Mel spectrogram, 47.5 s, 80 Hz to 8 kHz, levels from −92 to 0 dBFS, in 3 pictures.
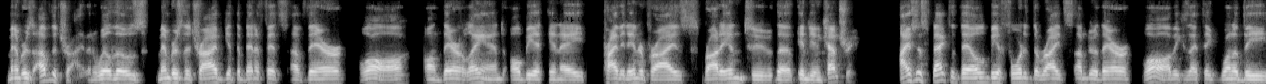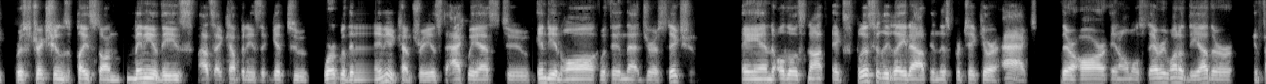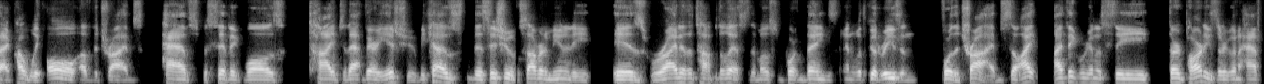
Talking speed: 185 wpm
